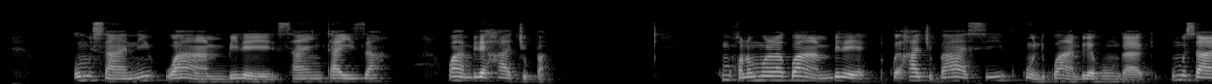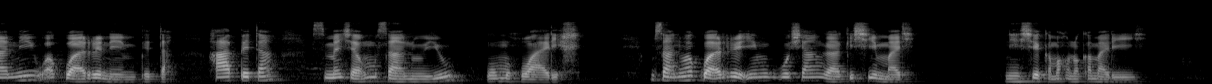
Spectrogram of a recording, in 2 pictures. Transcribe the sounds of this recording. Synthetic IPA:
umusaːniwʔaaːmbile̞saintaiza | waːmbile̞xat͡ʃupa | kumuxo̞no̞mulalakwambile̞wexat͡ʃupaːsiku̥kuːndikwaaːmbile̞xuːŋɡaki̥umusaːniwa̰kwaːrire̞ne̞ːmpe̞ta | xape̞ta | simaɲiʃaumusanuju | womuxwaːlixe̥ | umusaːniwakwaːrire̞ʔiŋɡuβo̞ʃaːŋɡakiʃimali | neʃe̞kamaxo̞no̞kamaliji

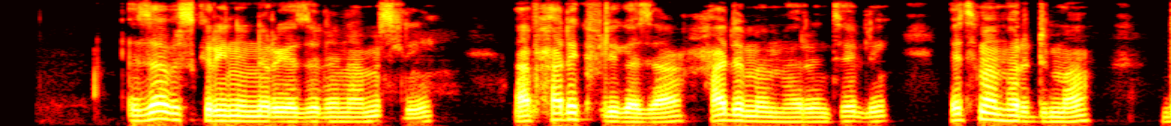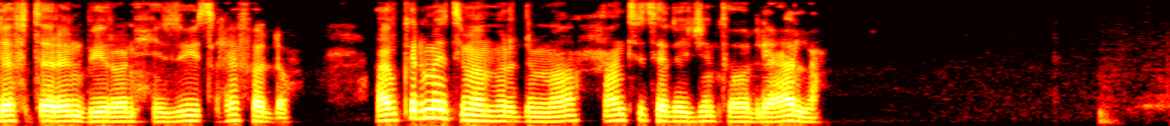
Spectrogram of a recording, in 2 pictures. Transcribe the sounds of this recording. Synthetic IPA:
ʔɨzaβɨskɾinnːɨɾiʔo̞zɐlːɐnamɨsli | ʔaβħad̪ɐkʰɨ̥fliɡɐzaħad̪ɐmɐmhɨɾɨnt̪ʰɨhɨlːi | ʔɨt̪ʰimɐmhɨɾd̪ɨmːa | d̪ɐft̪ʰɐɾɨnbiɾo̞nħizujɪt͡sʼɨħɨfɐlːo̞ | ʔaβkʼɨd̪miɨt̪ʰimɐmhɨɾd̪ɨmːaħant̪ʰit̪ʰɐlɐd͡ʒɨnt̪ʰɐwɔlːiʕalːa

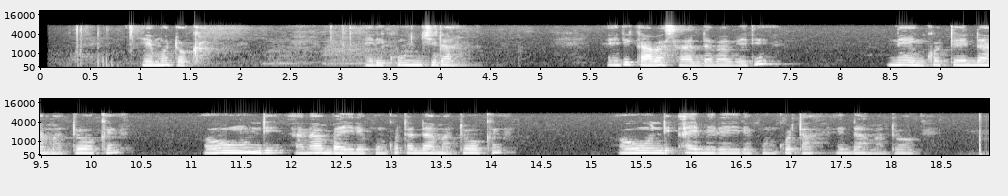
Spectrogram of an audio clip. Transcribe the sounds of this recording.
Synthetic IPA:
e̞mo̞to̞kʰḁ | e̞ɾikʰuːɲɟiɾa | eɾikaːβasaːdaβaβiɾi | ne̞ːŋko̞teːdaːmato̞ːke̞ | owuːnd̪ialaːmbaiɾe̞kuŋko̞tadaːmato̞ːke̞ | owuːnd̪iʔajeme̞ɾe̞iɾe̞kuŋko̞taedːaːmato̞ːke̥

